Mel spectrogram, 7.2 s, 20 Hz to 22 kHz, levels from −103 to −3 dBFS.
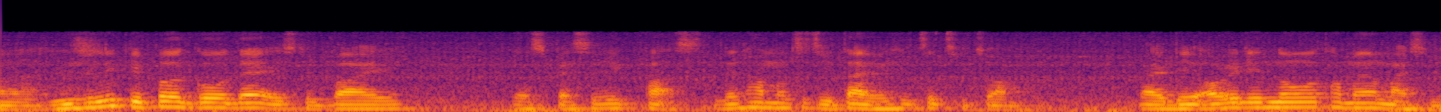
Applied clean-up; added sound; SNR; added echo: none; Motor vehicle (road); 16 dB; reverberation time 0.4 s.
